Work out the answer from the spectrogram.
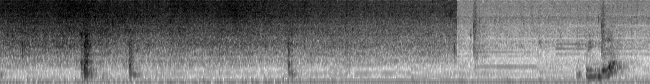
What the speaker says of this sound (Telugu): ఇవన్నీ వేసి కలిపేసుకొని పచ్చి వాసన పోయే వరకు వీటిని ఫ్రై చేసుకోవాలి.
